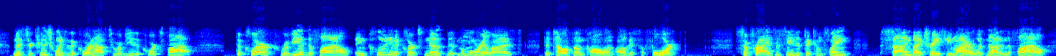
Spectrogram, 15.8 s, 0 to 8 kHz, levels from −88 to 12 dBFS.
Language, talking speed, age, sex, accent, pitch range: English, 165 wpm, 40-59, male, American, 180-215 Hz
